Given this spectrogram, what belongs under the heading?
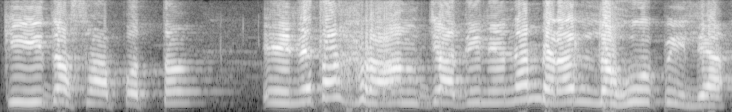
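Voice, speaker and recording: A woman's voice: steady tone, a little fast, sharp tone. A woman playing a quarrelsome mother-in-law who scolds and threatens, with a Punjabi accent, in an amateur short film. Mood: complaining. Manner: shrill nagging and threatening.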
